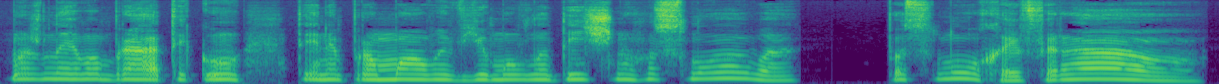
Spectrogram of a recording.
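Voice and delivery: very high panther voice; measured, high-pitched feline suggestion; panther character, modest. A narrator's reading. Panther suggests little brother forgot the Master-word, high voice.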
